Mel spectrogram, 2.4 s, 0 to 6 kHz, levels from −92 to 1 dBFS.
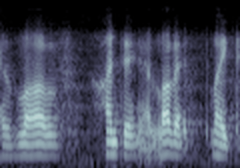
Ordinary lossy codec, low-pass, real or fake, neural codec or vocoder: Opus, 64 kbps; 5.4 kHz; fake; autoencoder, 48 kHz, 32 numbers a frame, DAC-VAE, trained on Japanese speech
